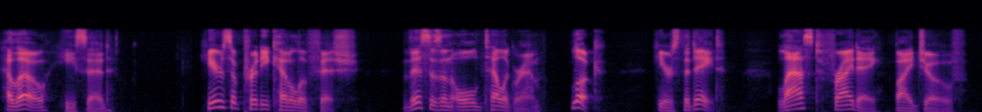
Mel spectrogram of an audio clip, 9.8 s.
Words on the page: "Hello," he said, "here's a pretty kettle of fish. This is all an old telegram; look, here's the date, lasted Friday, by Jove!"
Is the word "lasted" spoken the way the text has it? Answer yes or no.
no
